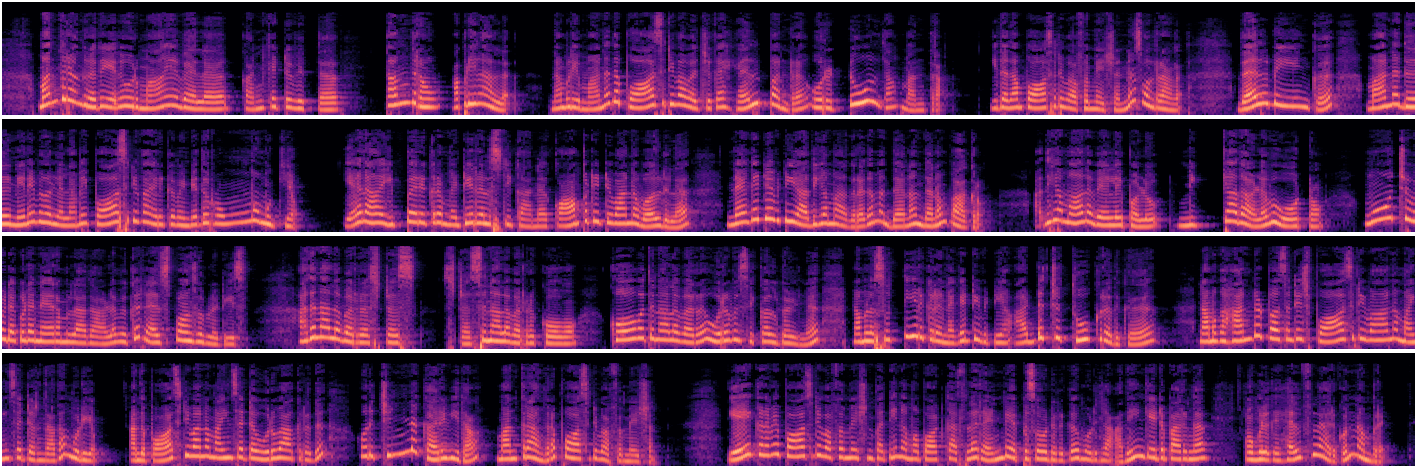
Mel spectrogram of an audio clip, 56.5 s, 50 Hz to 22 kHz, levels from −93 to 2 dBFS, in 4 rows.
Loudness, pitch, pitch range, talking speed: -22 LUFS, 260 Hz, 225-310 Hz, 100 wpm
